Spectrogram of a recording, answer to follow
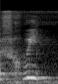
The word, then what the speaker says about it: fruits: Dans le mot fruit, on ne prononce ni le T ni le S.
